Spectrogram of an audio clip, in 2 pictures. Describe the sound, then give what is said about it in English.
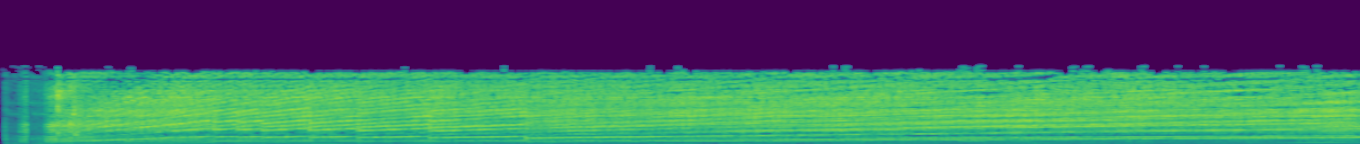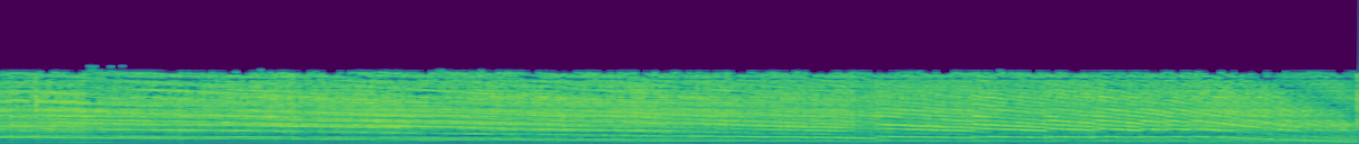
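A hover bike's powerful, loud whining drone, thick with harmonics, climbs steadily in pitch for about half its length, then slides back down just as steadily, continuous and alone throughout. “That's the hover bike.”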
